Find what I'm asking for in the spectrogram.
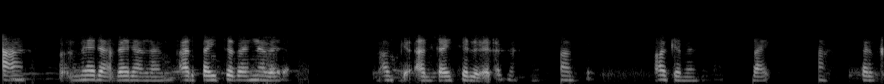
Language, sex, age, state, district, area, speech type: Malayalam, female, 18-30, Kerala, Kasaragod, rural, conversation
